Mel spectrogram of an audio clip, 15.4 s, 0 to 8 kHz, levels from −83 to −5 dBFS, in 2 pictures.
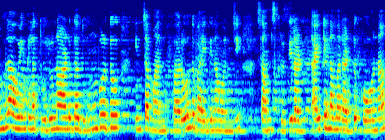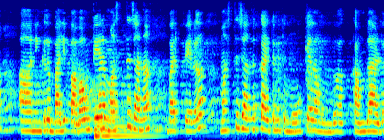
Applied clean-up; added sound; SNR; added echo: none; Bowed string instrument; 12 dB; reverberation time 2.8 s.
